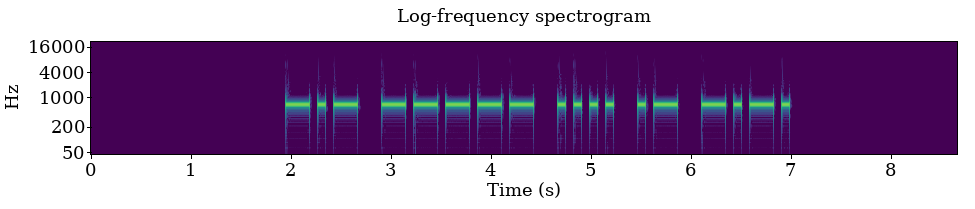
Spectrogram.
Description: Morse code, heard as a keyed tone, about 15 wpm, 700 Hz. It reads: K0HAC
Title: USA Call Signs - 5 Characters - Repeated 3x - 15wpm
